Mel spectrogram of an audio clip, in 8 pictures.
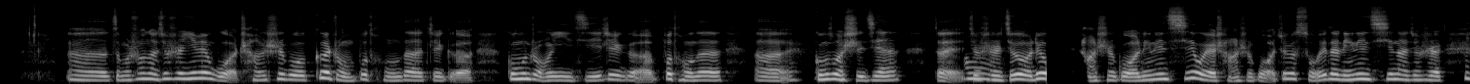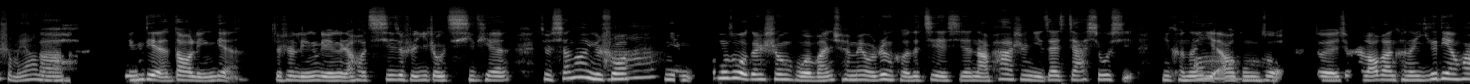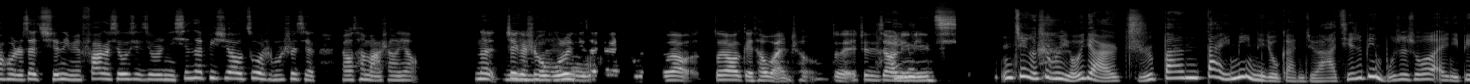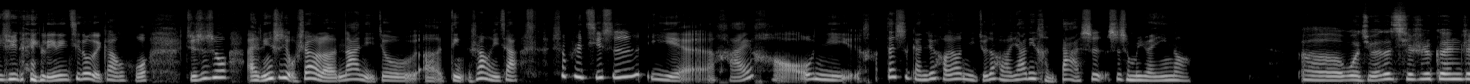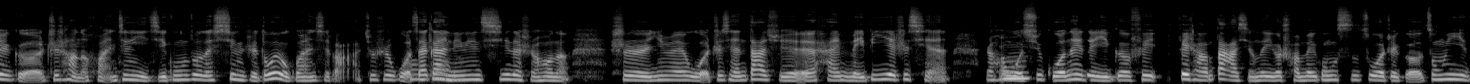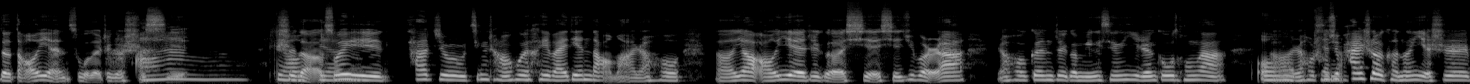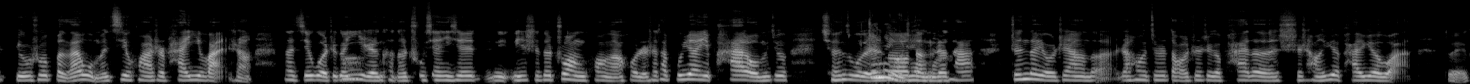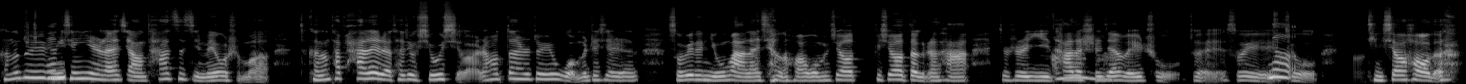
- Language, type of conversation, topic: Chinese, podcast, 你怎么看待工作与生活的平衡？
- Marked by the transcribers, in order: sigh; laughing while speaking: "零零七"; laugh; laughing while speaking: "得零零七 都得干活"; teeth sucking; other background noise; laughing while speaking: "讲"; chuckle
